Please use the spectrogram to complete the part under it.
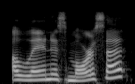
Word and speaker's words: Alanis Morissette: Alanis Morissette.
